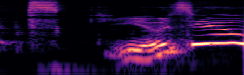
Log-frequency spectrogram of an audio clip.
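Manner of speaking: very high, drawn-out indignation; mock outrage. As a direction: squeal it slowly, scandalized on the listener's behalf. Mock outrage at the brother hanging up.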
